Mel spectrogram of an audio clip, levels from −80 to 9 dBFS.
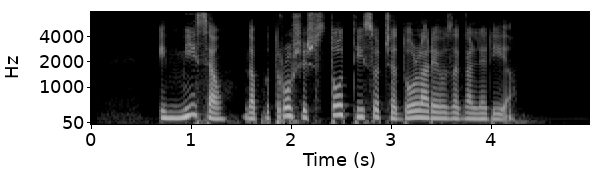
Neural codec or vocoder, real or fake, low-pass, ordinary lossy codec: none; real; none; none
